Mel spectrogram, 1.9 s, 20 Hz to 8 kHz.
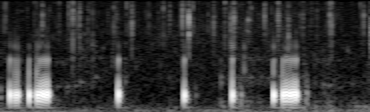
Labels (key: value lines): label: biophony, knock croak
recorder: SoundTrap 300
